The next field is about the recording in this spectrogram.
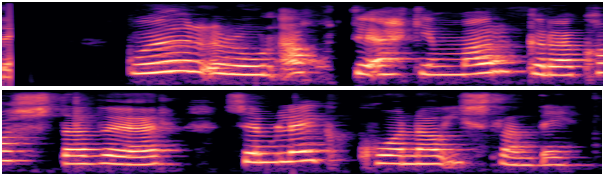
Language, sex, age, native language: Icelandic, female, 13, Icelandic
